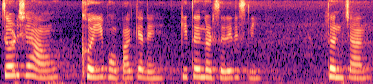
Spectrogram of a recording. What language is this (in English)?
Konkani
